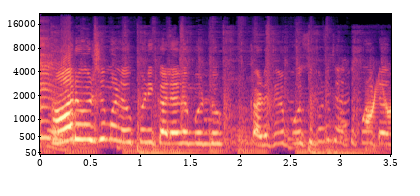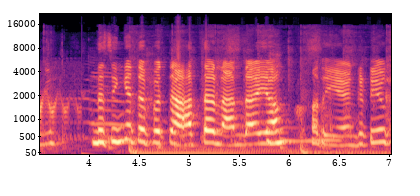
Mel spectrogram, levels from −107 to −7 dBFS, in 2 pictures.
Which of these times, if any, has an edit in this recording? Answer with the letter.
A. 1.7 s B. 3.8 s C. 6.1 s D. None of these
B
